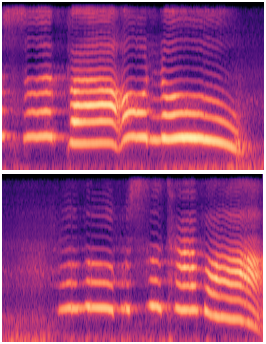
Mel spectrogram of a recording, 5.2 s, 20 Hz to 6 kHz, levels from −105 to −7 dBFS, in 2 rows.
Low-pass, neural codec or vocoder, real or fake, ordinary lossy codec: 5.4 kHz; codec, 24 kHz, 0.5 kbps, DualCodec; fake; none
